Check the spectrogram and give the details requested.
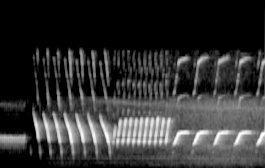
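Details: Training song of a Spanish Timbrado canary, with a brief soft trill, a series of falling sweeps, a quick pulsed trill, then slow repeated rising chirps about every half second.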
